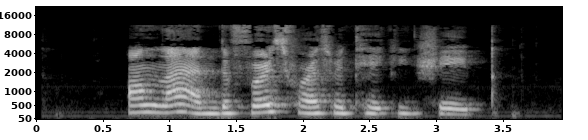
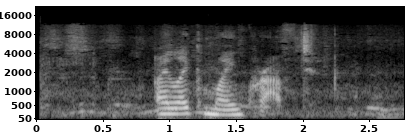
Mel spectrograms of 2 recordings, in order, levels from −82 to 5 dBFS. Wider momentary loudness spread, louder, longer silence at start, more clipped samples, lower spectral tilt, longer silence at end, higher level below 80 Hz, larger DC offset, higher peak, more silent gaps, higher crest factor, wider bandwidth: second, 16 LU vs 19 LU; about the same, -16 LUFS vs -17 LUFS; first, 0.7 s vs 0.05 s; neither; second, -3 dB/octave vs -5 dB/octave; first, 0.5 s vs 0 s; about the same, -58 dBFS vs -54 dBFS; neither; about the same, -2 dBFS vs -2 dBFS; neither; about the same, 18 dB vs 18 dB; about the same, 11.5 kHz vs 12 kHz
